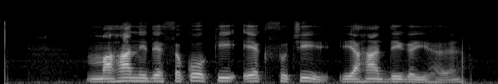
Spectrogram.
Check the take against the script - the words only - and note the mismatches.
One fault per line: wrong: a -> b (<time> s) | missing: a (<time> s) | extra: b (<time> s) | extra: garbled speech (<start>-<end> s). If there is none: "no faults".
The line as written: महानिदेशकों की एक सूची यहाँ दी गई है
no faults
